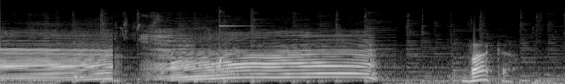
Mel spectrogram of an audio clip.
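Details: Farm cow, described as a docile animal kept for milk and meat, gives a long low moo that climbs and then holds steady, followed by a brief second lowing, over background music.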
